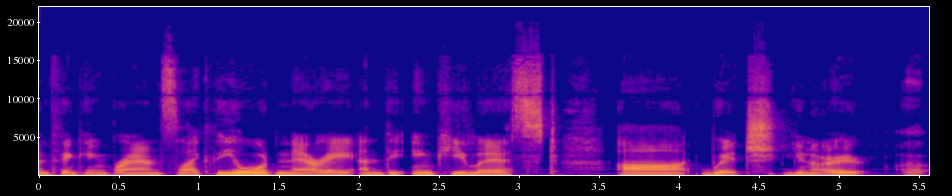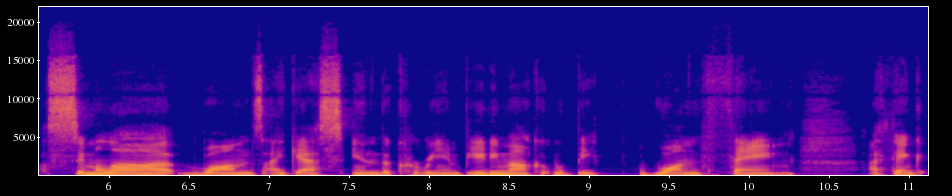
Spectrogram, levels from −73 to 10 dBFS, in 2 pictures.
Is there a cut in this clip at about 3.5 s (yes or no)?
no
